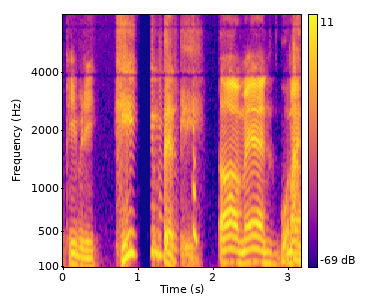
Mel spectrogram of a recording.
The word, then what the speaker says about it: Peabody: movie, Peabody. Well, there's a town in Massachusetts called Peabody. Oh. Is it spelled the same? Yeah, it's spelled the same, but everyone calls it Peabody.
